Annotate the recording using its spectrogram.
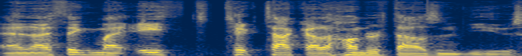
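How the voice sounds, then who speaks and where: A man with an American accent speaks in a bright, sharp tone. The sound is dry and close with no echo, in a very clean recording over a silent background. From US Midwest. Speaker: real estate investor and social media educator. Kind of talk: podcast interview. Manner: fast.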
